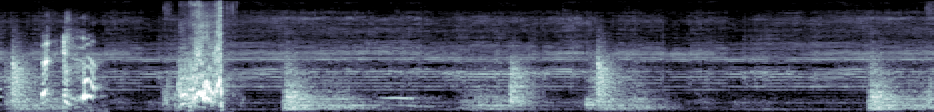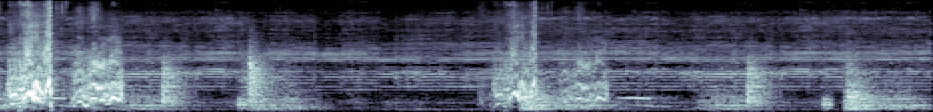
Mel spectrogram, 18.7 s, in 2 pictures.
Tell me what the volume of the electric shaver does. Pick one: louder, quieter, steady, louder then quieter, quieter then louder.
steady.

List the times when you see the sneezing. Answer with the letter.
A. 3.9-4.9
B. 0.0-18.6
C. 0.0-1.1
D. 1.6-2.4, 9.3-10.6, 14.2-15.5
C.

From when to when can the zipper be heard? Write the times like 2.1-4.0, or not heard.
1.6-2.4, 9.3-10.6, 14.2-15.5.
